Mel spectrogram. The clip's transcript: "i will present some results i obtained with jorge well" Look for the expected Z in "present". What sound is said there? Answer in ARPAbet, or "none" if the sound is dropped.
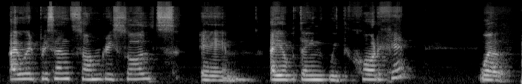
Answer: S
